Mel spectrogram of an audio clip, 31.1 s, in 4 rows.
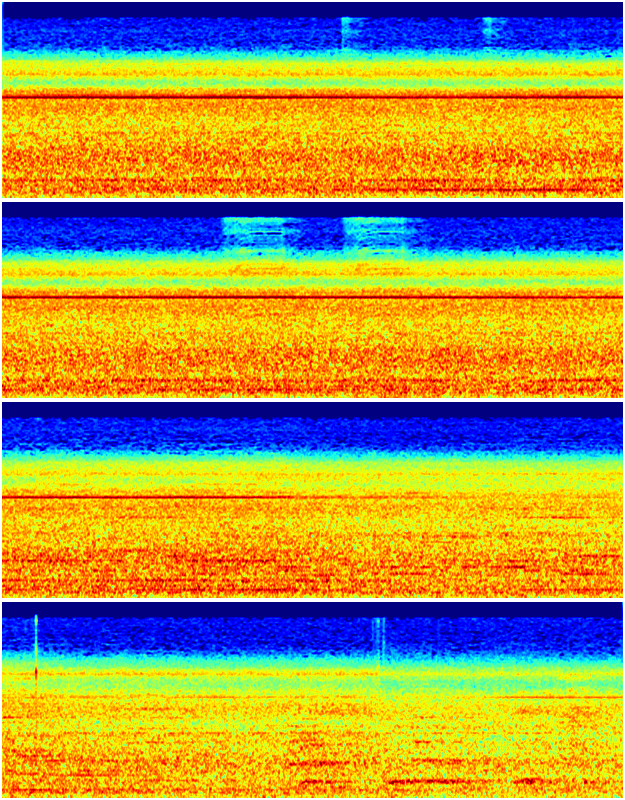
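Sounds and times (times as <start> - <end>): equipment fans rushing: 0.0 - 31.0
thin high whine: 0.0 - 31.0.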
